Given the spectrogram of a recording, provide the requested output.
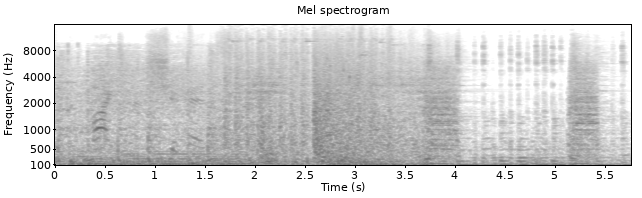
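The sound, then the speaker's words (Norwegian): Rapid video game gunfire as the heroine of an action game fires off many shots while running up walls, swinging from poles and sliding along the ground; it crackles loudly in dense, overlapping bursts, mixed with impacts and clanking effects that keep the whole stretch busy without a pause. “I løpet av spillet blir du introdusert til alle hennes akrobatiske ferdigheter, og snart løper du oppover vegger, svinger deg fra stolper, hopper og sklir bortover bakken, alt mens du fyrer løs en mengde skudd.”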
